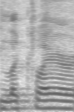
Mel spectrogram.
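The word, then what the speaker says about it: Leclerc: time just a spelling richard leclaire is pronounced that way but i believe it's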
